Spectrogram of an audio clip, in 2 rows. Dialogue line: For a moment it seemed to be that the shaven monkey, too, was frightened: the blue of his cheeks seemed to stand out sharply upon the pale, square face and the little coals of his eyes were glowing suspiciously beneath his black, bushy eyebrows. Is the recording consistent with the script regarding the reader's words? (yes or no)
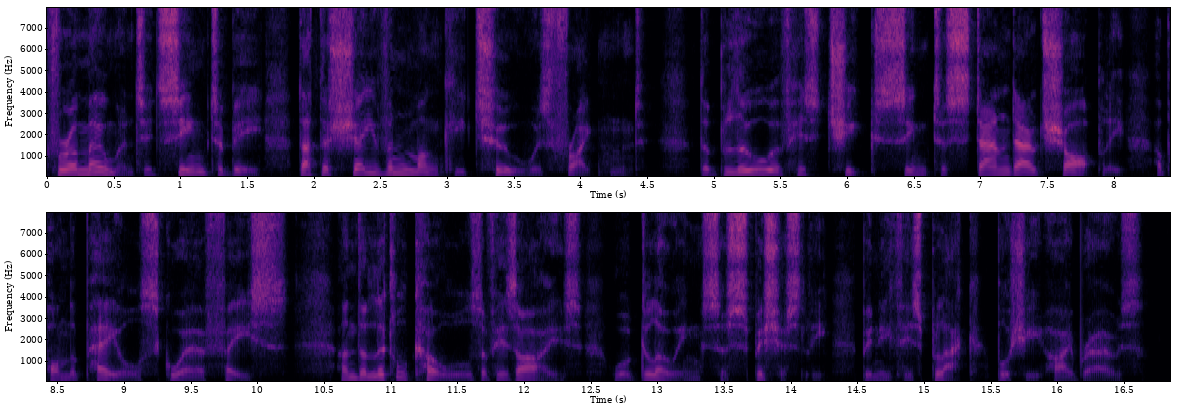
yes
